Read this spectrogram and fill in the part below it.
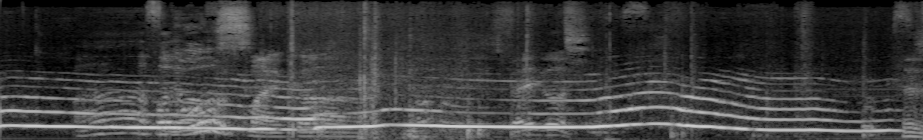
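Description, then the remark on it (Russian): A long, sustained wolf-like howl made by a hunter with a hunting call while demonstrating hunting calls to guests at his country estate, its pitch gliding and wavering steadily for several seconds, loud, with faint background noise and no talking over it. “Я заспеў гаспадара, калі той дэманстраваў гасцям паляўнічыя амаль музычныя інструменты.”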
